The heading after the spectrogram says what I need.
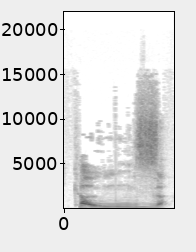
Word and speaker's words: combs: So even though we write it with an S, we pronounce it with a Z. Combs, combs.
